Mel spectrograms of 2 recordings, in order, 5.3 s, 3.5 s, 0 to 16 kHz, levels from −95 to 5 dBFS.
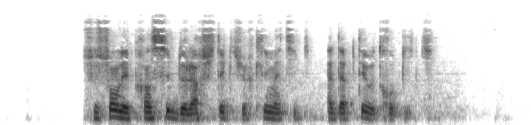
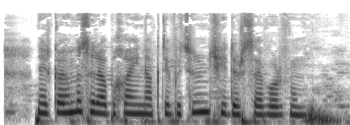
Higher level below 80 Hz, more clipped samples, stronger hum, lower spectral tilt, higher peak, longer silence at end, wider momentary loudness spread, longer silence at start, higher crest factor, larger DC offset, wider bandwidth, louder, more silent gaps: second, -68 dBFS vs -32 dBFS; neither; neither; second, -4.5 dB/octave vs -6.5 dB/octave; about the same, -2 dBFS vs -2 dBFS; first, 1 s vs 0 s; first, 19 LU vs 7 LU; first, 0.85 s vs 0.05 s; first, 20 dB vs 14 dB; neither; second, 9.6 kHz vs 11.5 kHz; second, -19 LUFS vs -16 LUFS; neither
